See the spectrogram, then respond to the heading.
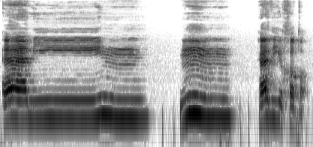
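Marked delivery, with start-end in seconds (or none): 0.0-3.1 very slow آمين trailing into a long hummed noon; over-held ghunna. Shown as a demonstration. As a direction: keep humming the final noon of آمين. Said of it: "لا أزيد في الغنة". (إطالة غنة النون في آمين)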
